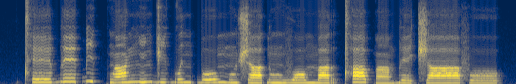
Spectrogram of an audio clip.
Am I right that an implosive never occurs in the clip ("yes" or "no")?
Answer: no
